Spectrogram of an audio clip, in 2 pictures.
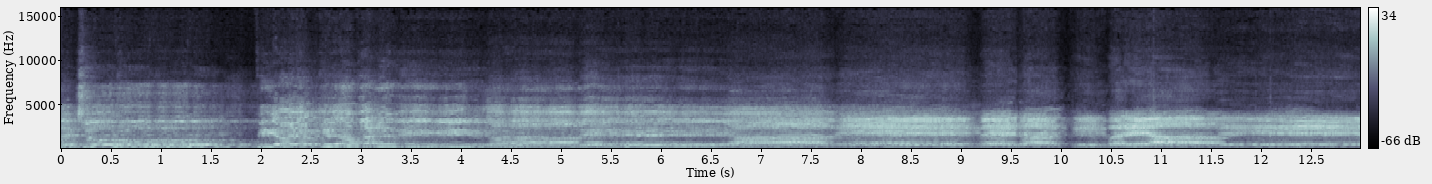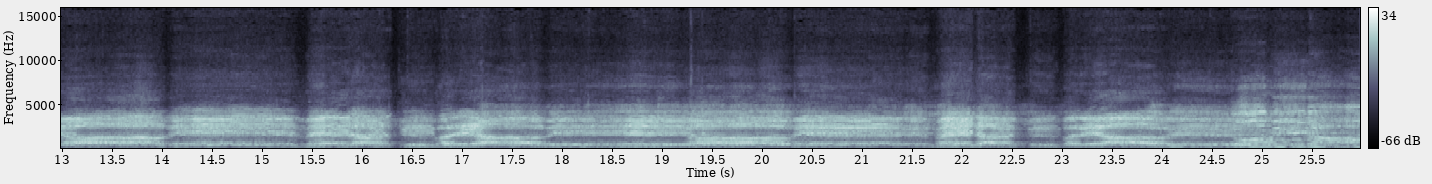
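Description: Voices chanting a noha, an Urdu mourning lament, in a continuous melodic line that rises and falls.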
